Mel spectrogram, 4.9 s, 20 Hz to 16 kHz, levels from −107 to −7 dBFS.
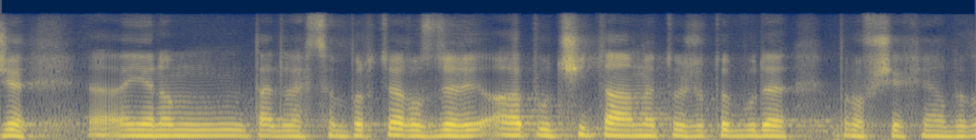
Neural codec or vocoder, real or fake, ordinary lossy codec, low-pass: codec, 24 kHz, 0.9 kbps, WavTokenizer, large speech release; fake; AAC, 96 kbps; 10.8 kHz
